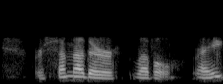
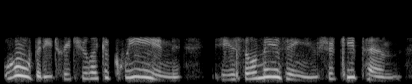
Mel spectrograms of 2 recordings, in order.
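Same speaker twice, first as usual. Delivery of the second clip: higher-pitched imitation of gushing friends; 7 semitones higher, 3 dB louder than usual. Friends urging her to keep the man, gushing. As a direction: coo encouragement like an approving girlfriend.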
